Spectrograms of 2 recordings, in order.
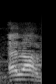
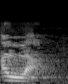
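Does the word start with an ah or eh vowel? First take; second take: eh; ah. First: The first vowel sounds like eh. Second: The first vowel sounds like ah. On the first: This is how Bible readers say it. "they pronounce Allah" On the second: This is how Muslims say it. "we pronounce Allah"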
